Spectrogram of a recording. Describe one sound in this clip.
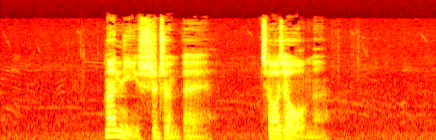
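A young man speaks calmly in reply.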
